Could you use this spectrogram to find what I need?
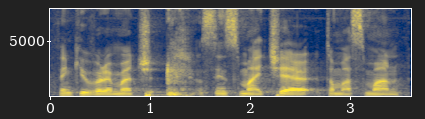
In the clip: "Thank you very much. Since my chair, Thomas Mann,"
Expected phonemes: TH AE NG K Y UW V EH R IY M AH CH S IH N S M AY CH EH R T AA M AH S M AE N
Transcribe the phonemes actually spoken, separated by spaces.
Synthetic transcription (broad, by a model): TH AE NG K Y UW V EH R IY M AH CH S IH N S M AY CH EH R T AA M AH S M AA N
